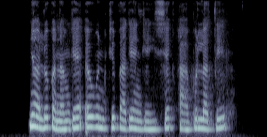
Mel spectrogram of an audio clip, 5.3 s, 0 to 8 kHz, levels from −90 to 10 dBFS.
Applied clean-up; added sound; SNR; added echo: neural mask model Resemble Enhance denoiser.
